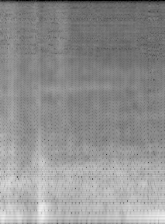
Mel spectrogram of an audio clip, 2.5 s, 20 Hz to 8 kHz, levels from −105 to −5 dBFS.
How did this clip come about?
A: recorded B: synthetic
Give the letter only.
B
